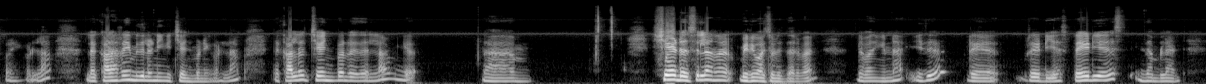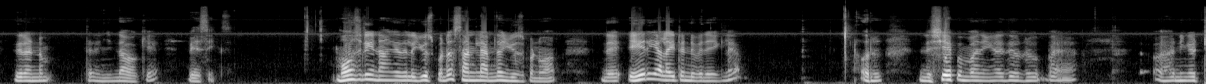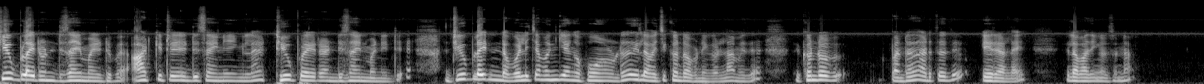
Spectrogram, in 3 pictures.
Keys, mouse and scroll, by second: 2.3 click, 5.7-7.5 scroll down 1, 9.1-14.4 drag, 14.0-14.3 scroll down 1, 14.3 scroll up 1, 14.4-19.0 middle drag, 19.0 click, 19.6-21.0 scroll down 1, 21.0-21.6 scroll up 1, 24.5-26.0 scroll down 2, 26.0-36.1 middle drag, 27.1-29.4 scroll up 2, 29.4-29.8 scroll up 1, 29.8-30.9 scroll down 2, 30.9-32.1 scroll down 1, 32.1-33.6 scroll down 1, 33.6-34.7 scroll down 1, 34.7-36.1 scroll down 1.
